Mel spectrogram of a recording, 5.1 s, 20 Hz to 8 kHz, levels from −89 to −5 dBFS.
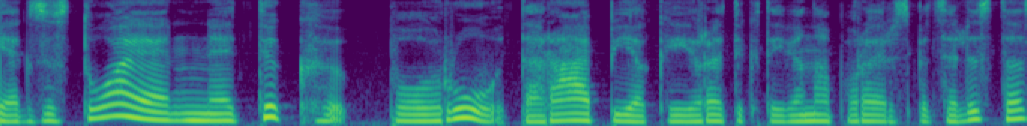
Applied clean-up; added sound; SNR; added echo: none; none; none; none.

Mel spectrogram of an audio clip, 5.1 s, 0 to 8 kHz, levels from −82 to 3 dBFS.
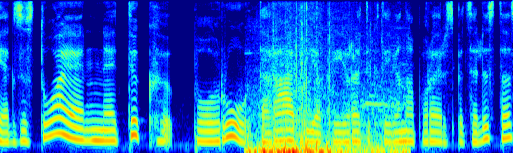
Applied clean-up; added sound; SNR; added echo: none; Bird; -5 dB; none.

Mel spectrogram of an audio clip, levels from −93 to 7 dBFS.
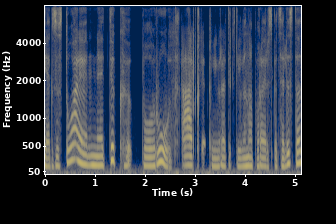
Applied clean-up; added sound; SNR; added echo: neural diffusion model UNIVERSE++.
